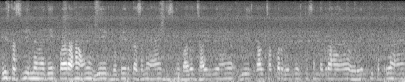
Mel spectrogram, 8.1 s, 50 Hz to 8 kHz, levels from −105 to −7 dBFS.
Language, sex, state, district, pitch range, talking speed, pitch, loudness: Hindi, male, Rajasthan, Bikaner, 170-180 Hz, 220 wpm, 175 Hz, -21 LUFS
